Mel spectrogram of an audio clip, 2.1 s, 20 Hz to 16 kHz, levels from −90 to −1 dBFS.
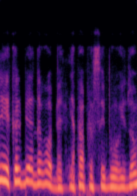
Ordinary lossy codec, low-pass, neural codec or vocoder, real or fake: Opus, 24 kbps; 7.2 kHz; codec, 16 kHz, 6 kbps, DAC; fake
